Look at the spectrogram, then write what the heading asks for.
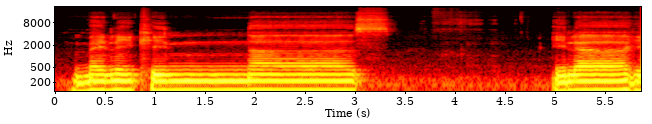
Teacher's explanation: Bir de şeddeli nlara tutuyoruz ve gunneli okuyoruz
